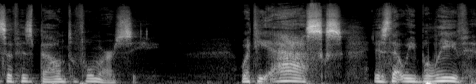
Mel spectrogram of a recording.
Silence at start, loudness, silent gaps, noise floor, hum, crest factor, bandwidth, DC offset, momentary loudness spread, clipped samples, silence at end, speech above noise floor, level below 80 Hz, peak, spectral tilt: 0 s; -15 LUFS; none; -55 dBFS; none; 16 dB; 19 kHz; under 0.1%; 16 LU; 0.1%; 0 s; 39 dB; -24 dBFS; 0 dBFS; -3 dB/octave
